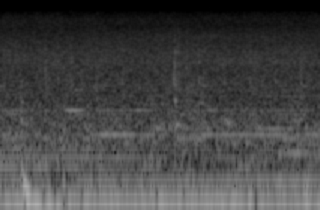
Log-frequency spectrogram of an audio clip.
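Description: A strong waterfall at Babak Pelangi in Lantan, Central Lombok rushes steadily, a dense, unbroken roar of falling water that fills the whole scene without pause.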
